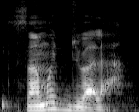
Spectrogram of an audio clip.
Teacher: आधा ज फिर आधा ज, द्वित्व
